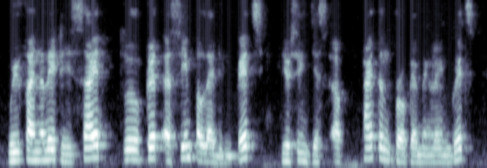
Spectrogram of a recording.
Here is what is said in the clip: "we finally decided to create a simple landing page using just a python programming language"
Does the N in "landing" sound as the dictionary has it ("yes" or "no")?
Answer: no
